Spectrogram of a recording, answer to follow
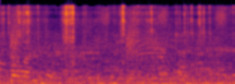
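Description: Paper wrapper around a steamed bun crinkling a few times as it is handled, over steady outdoor city noise with faint voices.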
